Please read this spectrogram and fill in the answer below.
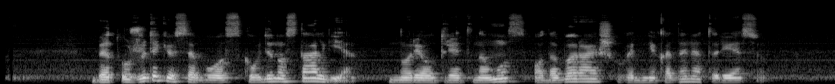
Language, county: Lithuanian, Vilnius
